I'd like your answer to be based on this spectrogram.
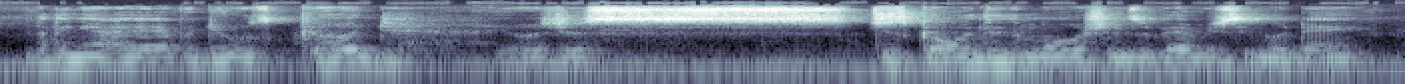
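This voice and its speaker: A man with a very deep, low pitch talks at a fairly quick pace in a monotone, flat delivery, with audible room echo and noticeable background noise. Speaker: podcast host. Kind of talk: solo podcast monologue. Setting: home recording in front of camera. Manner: halting, repeats words; casual.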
